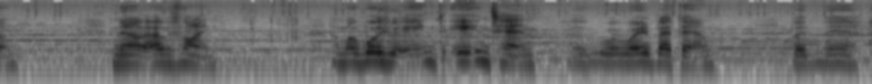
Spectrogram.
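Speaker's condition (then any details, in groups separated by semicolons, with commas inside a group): ALS; about 21 years since diagnosis; slurred speech, mistaken for drunk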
